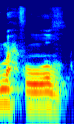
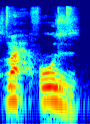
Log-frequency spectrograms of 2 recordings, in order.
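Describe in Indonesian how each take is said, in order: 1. Konsonan terakhir adalah bunyi dh emfatik. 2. Konsonan terakhir adalah bunyi z biasa. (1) "tapi mahfuz" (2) "Jangan jadi za mahfuz"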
